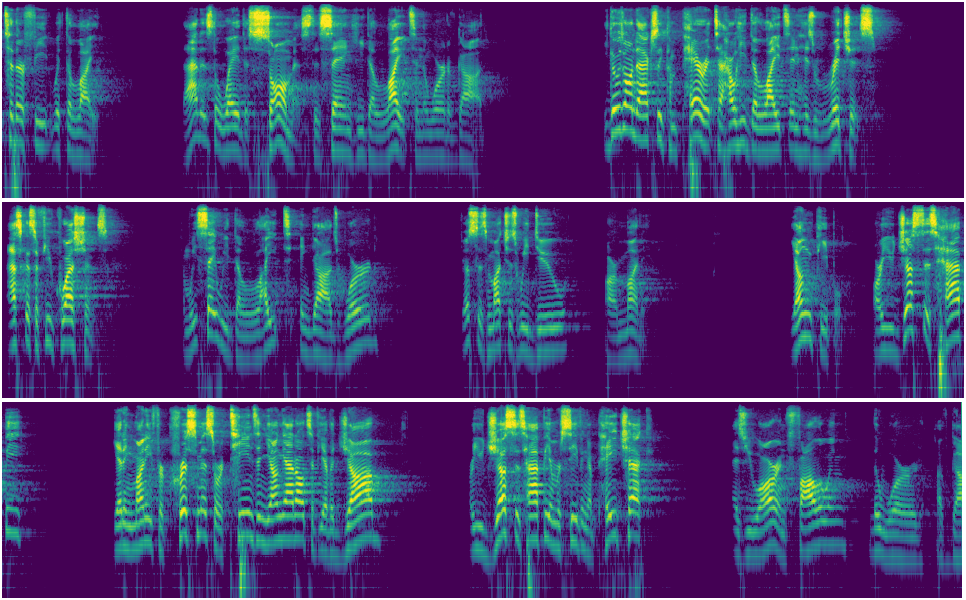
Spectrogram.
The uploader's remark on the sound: This sermon was recorded live at the Lebanon Bible Fellowship Church in Lebanon, PA during the morning service.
